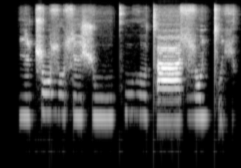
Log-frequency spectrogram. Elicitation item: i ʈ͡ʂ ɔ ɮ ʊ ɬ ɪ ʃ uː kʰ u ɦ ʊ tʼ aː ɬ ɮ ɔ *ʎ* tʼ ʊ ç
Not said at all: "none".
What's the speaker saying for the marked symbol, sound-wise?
ʎ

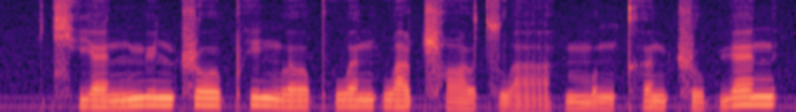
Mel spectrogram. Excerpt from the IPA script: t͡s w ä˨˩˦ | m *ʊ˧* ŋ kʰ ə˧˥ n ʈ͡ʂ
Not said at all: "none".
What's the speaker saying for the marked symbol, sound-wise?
ʊ˨˩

